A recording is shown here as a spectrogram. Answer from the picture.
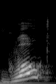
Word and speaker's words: GWOAT: Is it GWOAT? Is that how it's said? Yes, GWOAT? like GOAT, but GWOAT, yeah.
